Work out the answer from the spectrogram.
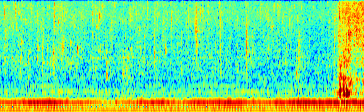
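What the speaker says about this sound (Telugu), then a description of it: "ఆనియన్స్ బాగా ఫ్రై చేసుకొని" Onions frying in hot oil with tempering spices for a Telugu broccoli curry: a constant close sizzle with a faint hum under it, then a louder hiss near the end, and no voices.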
